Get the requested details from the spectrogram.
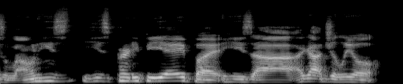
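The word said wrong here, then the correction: Jellal: I want to say that's how you say it from Fairy Tale. – Jalal. – There you go. So yeah, Jalal.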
